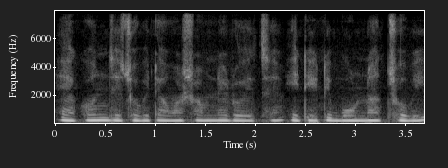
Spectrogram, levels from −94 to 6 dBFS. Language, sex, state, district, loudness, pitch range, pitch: Bengali, female, West Bengal, Jalpaiguri, -28 LUFS, 185-195 Hz, 190 Hz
